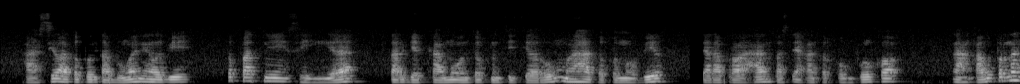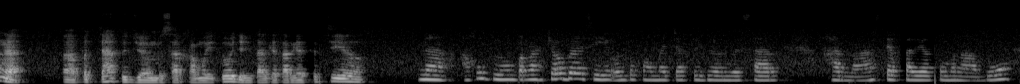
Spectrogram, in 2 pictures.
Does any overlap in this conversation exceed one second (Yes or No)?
No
